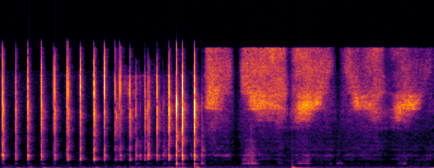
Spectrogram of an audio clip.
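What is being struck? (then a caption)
Dried bottle gourd shell. Long nails tap rapidly about twenty times on the narrow neck end of a large hollow dried bottle gourd resting on a felt mat, giving crisp, bright, hollow clicks with a faint woody tone. The tapping then gives way to slow, airy scratching strokes along the gourd that swell and fade in soft, high hissing sweeps.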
